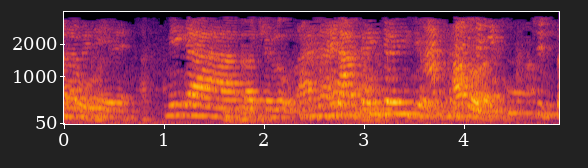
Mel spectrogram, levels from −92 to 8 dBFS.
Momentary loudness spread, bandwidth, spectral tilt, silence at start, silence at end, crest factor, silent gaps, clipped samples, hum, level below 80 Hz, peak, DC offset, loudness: 11 LU; 3.7 kHz; -10.5 dB/octave; 0 s; 0 s; 14 dB; none; under 0.1%; none; -42 dBFS; -2 dBFS; under 0.1%; -15 LUFS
